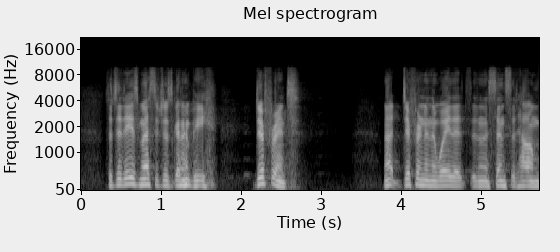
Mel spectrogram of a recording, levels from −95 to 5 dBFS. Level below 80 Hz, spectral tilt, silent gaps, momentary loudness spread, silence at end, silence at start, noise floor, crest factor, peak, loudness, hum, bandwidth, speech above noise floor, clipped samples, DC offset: -68 dBFS; -6 dB/octave; none; 9 LU; 0 s; 0.35 s; -80 dBFS; 18 dB; -10 dBFS; -28 LUFS; none; 10 kHz; 52 dB; under 0.1%; under 0.1%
